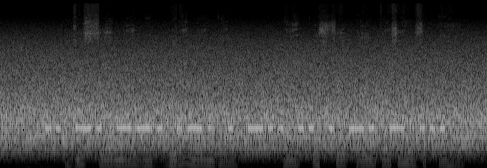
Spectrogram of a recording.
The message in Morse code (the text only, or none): INGREDIENTS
